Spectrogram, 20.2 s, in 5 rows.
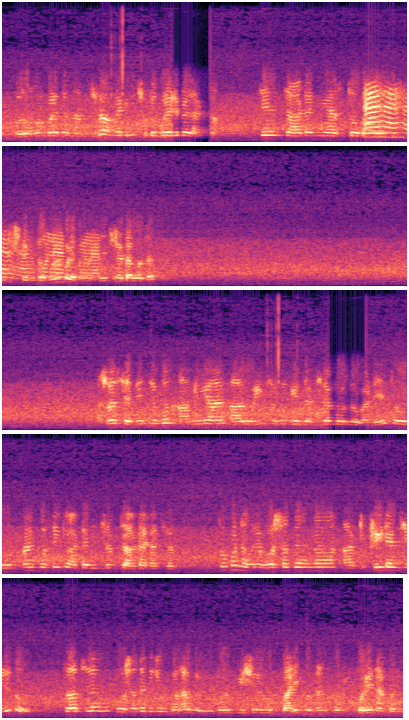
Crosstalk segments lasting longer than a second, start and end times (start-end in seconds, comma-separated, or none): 3.6-5.1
